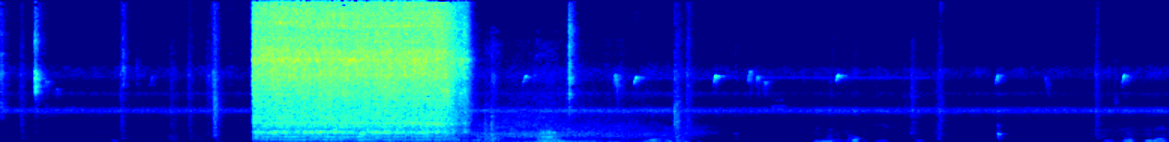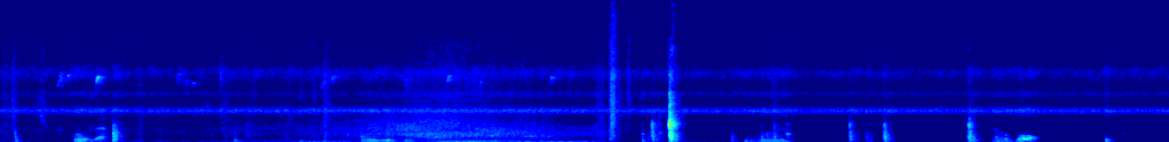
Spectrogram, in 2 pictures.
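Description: A cordless power tool runs in one burst of about three seconds near the start, starting and stopping sharply, followed by scattered clinks and knocks of hand tools on metal as work goes on at the vehicle's rear hub.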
